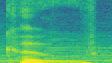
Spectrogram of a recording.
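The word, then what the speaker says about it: Cobh: Cove, pronounced Cove, sits on the south side of Cork Harbor with a population of just under 13,000.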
